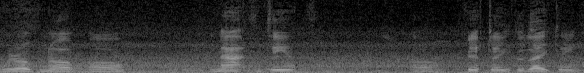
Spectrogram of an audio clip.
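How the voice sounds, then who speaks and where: A man answering casually and haltingly in an interview as an attraction operator. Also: medium pitch. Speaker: haunted trail operator being interviewed. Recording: noisy outdoor recording with steady background noise.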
